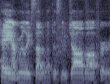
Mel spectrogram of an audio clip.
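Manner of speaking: play-acted lifeless, flat, depressed monotone drone. Imitating how he talked in the flashbacks: mock-depressed monotone. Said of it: "the depressed, very monotone".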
